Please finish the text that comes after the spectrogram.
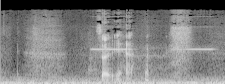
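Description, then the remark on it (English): Three steady, high-pitched electronic beeps sound at an even interval, like a reversing truck or microwave alarm, over a noisy background with a few brief vocal sounds, recorded in a driveway. “Yeah, it sounds like a truck's ready to back over us, so...”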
